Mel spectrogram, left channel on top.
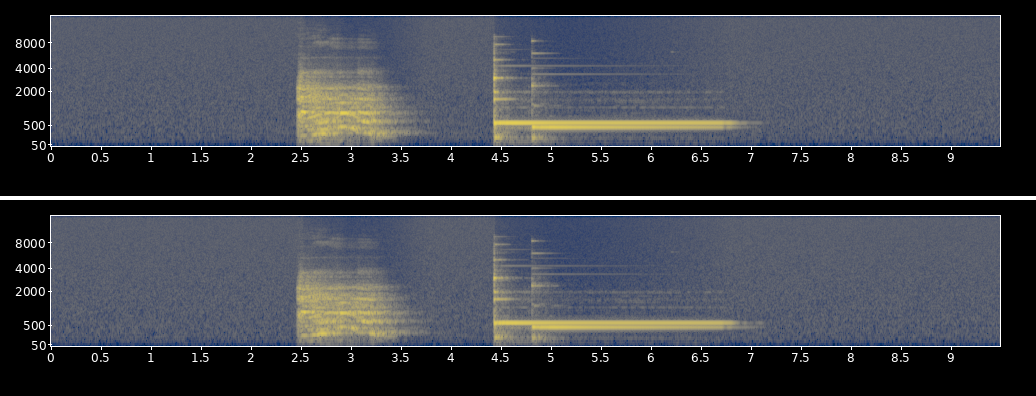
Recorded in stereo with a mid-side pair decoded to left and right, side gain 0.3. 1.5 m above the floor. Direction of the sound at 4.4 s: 50° left.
